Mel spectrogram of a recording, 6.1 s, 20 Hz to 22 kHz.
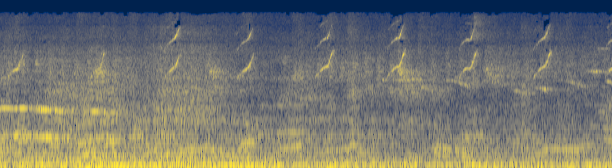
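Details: Streak-eared Bulbul nestling, five days old, Ubon Ratchathani, Thailand, 7 April 2023: rapid stream of thin, high rising squeaks, several per second and irregularly overlapping, over steady low rumbling background noise.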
